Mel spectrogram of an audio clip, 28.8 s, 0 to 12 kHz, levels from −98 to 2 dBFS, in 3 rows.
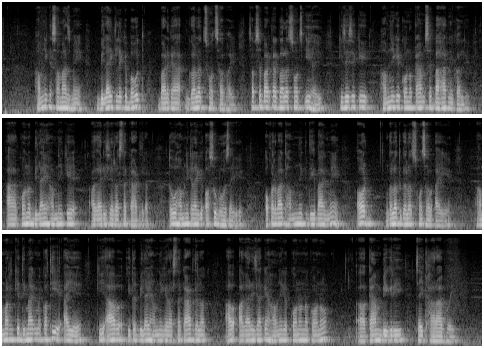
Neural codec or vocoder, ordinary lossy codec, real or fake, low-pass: none; none; real; 10.8 kHz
